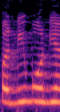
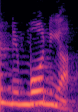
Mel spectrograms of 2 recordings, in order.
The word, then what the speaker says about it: pneumonia: पनीमोनिया नहीं बोलेंगे हम इसको, PNEUMONIA, इसको हम पनीमोनिया नहीं बोलेंगे, यहाँ पे हो गया P साइलेंट. ये हो गया निमोनिया. साइकियाट्रिस्ट नहीं बोलेंगे इसको, इसको हम बोलेंगे साइकियाट्रिस्ट.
